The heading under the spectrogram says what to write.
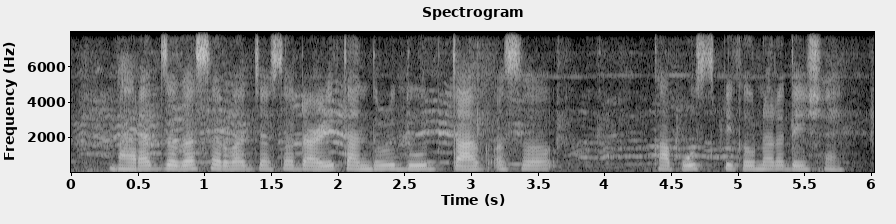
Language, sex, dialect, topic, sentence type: Marathi, female, Varhadi, agriculture, statement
